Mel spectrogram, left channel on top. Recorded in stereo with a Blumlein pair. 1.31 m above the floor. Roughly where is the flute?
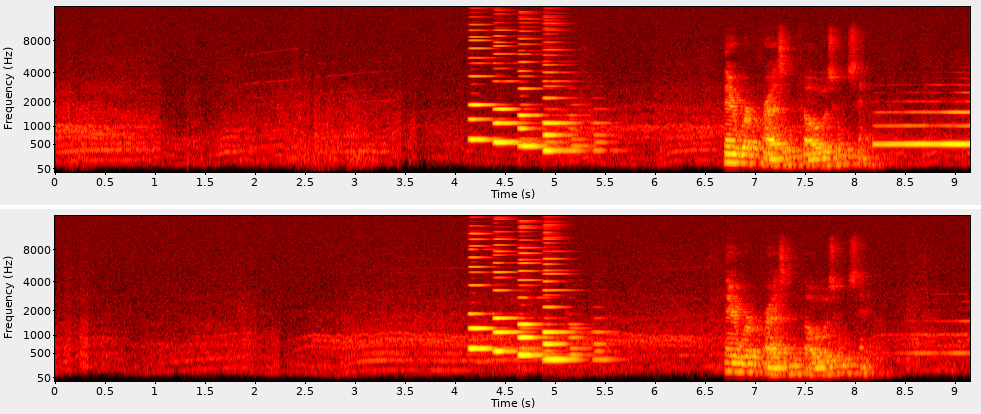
Ahead left.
